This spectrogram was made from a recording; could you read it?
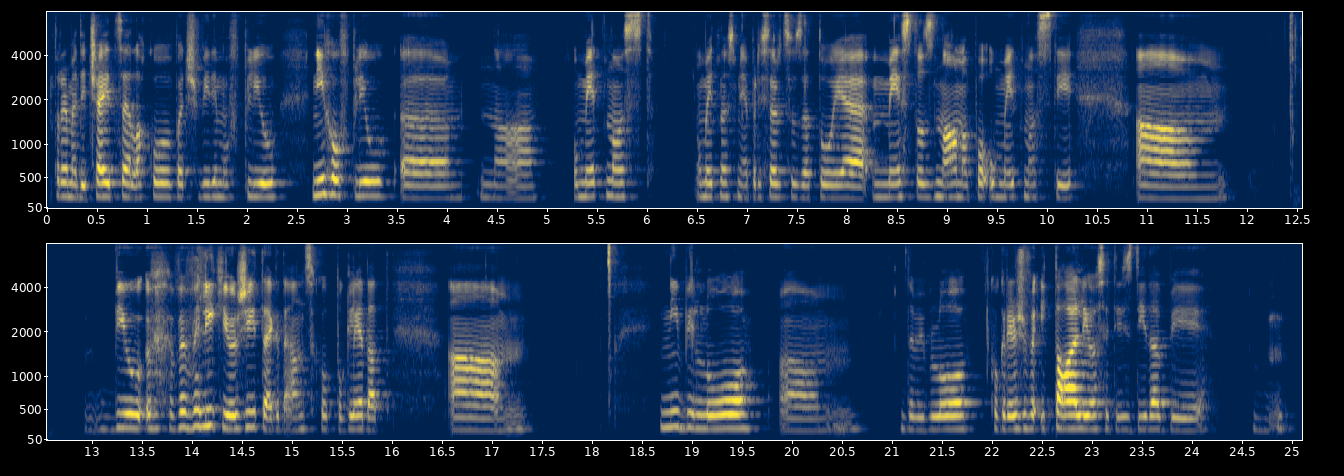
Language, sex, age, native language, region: Slovenian, female, 18-29, Slovenian, Drava region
